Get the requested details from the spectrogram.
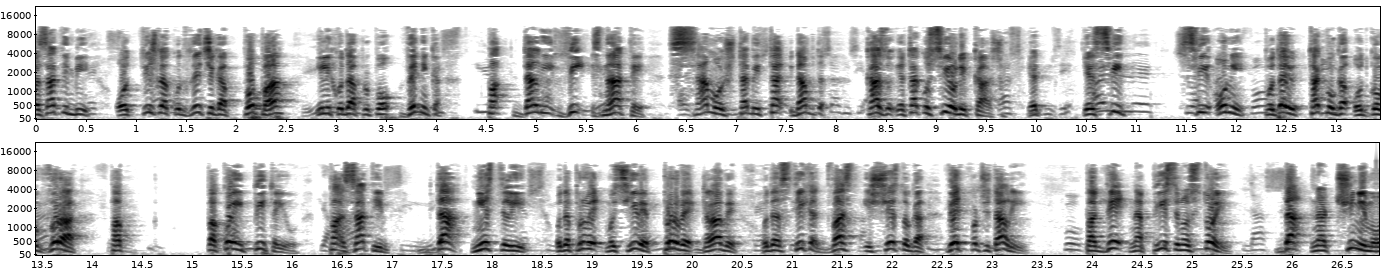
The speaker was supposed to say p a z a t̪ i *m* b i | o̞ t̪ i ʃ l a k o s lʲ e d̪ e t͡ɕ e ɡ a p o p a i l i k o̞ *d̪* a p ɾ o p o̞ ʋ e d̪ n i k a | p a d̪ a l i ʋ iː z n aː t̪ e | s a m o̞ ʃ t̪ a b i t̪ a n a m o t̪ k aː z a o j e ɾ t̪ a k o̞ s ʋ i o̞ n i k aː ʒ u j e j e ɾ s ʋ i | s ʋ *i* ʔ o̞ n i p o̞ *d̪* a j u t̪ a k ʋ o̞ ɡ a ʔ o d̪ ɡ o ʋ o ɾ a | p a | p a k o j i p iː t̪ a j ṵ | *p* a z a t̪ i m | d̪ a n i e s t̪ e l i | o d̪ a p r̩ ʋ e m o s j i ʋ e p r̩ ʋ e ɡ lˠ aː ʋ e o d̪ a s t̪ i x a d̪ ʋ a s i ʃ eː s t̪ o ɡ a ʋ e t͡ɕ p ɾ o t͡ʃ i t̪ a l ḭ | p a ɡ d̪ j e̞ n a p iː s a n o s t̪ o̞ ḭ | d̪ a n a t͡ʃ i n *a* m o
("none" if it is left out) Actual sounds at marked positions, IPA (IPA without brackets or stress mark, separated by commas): m, d̪, i, d̪, p, i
